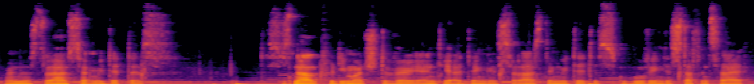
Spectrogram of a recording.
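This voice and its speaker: A man's voice: fairly low pitch, level tone, moderate pace, creaky, music in the background. A man live-streaming a survival game, thinking aloud and chatting casually with his viewers.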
